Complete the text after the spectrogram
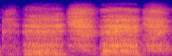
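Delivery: heavy furious huffs; seething breaths. Acted. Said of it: "the dwarf is just fucking seething".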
